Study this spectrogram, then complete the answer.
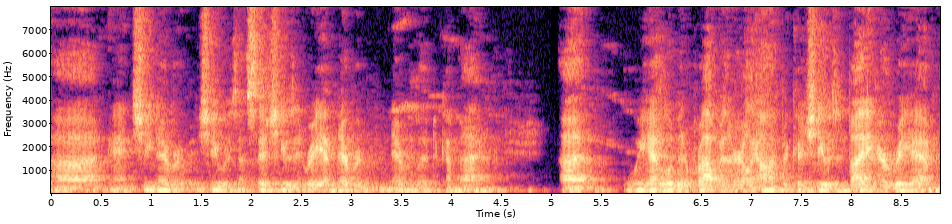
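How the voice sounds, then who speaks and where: Amid audible room echo, a man in a Southern US accent speaks at a fairly quick pace with fairly even intonation. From US South. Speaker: neighbor testifying at public hearing. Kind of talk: testimony. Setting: town board meeting. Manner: halting, many fillers and restarts.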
